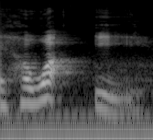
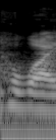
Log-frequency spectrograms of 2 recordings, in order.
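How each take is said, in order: First: Hawaii with a little catch before the final ee; slow Hawaii, cut short before the last vowel; islanders' pronunciation. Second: Hawaii said huh-WHY-ee, slowly; stretched WHY in Hawaii; common mainland pronunciation. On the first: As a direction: break Hawaii as huh-WAH, stop, EE. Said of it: "I know that people from Hawaii do a little, they say". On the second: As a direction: glide smoothly through the middle of Hawaii, no break. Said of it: "Hawaii is pronounced Hawaii". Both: Shown as a demonstration.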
